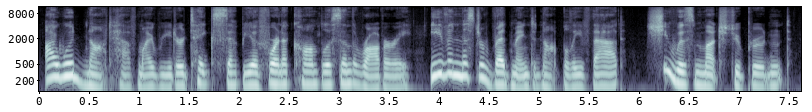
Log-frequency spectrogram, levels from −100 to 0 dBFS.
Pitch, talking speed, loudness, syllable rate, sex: 160 Hz, 205 wpm, -18 LUFS, 5.4 syllables/s, female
